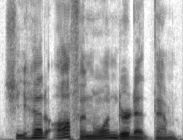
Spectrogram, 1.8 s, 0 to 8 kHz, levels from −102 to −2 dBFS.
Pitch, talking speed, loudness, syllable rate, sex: 120 Hz, 195 wpm, -16 LUFS, 5.4 syllables/s, male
